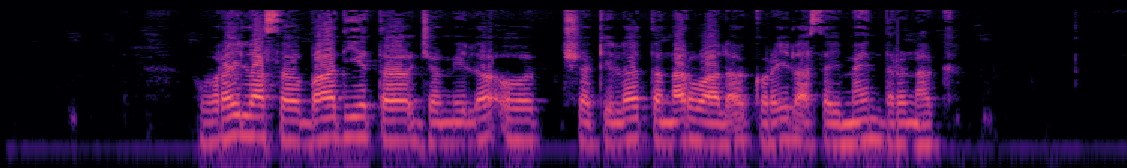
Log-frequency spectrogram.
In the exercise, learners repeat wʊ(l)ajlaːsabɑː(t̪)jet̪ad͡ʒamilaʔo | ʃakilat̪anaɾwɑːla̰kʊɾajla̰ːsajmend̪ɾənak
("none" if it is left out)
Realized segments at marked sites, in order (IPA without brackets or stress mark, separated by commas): ɾ, d̪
